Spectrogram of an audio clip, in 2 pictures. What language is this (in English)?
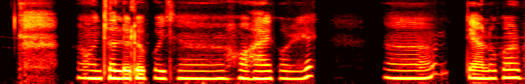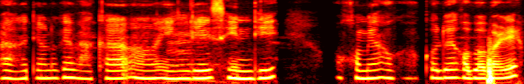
Assamese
